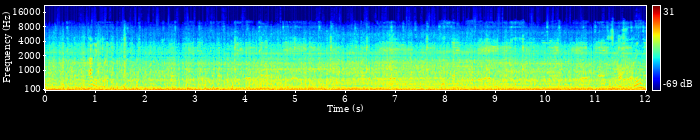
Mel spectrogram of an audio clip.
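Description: Bajaj Dominar 400 UG2 BS6 motorcycle on stock exhaust, ridden on a Bohol road, gives a steady, loud low engine drone with continuous wind rush throughout, no clear revving peaks.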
